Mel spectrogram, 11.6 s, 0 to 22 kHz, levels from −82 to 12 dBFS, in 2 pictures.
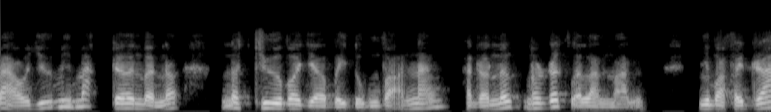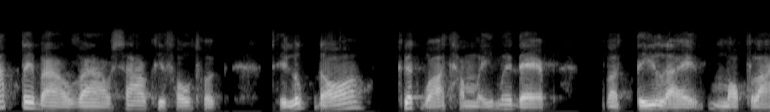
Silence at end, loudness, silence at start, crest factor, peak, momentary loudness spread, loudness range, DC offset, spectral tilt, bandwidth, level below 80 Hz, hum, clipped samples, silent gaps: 0 s; -17 LUFS; 0 s; 16 dB; -2 dBFS; 10 LU; 3 LU; under 0.1%; -8 dB/octave; 6.6 kHz; -70 dBFS; none; under 0.1%; 1.60-1.64 s, 3.41-3.45 s, 4.90-4.95 s, 5.15-5.21 s, 7.76-7.80 s, 8.65-8.76 s, 10.14-10.27 s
